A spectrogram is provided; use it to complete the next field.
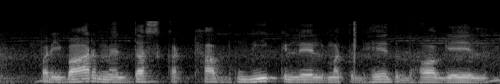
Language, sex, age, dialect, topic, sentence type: Maithili, male, 31-35, Southern/Standard, agriculture, statement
